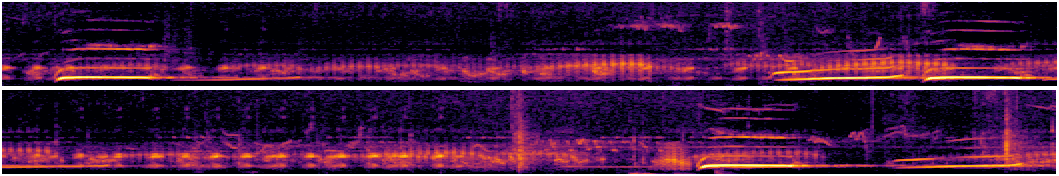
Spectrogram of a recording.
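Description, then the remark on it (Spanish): A pulsing chorus of amphibians croaks and trills steadily throughout at night, with short clear whistled notes of little owls (mochuelos) recurring every few seconds above it and no one talking. “Y al fondo un coro pulsante de anfibios.”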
